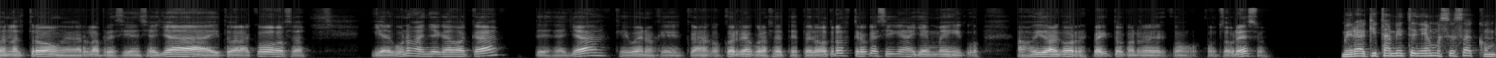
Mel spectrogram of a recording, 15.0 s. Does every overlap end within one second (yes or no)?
yes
